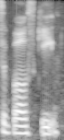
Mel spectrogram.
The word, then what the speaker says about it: Cybulskie: medieval yeah and you are asking how to pronounce my last name everyone stumbles over it so don't worry about it it's sabulski and I just want to apologize to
